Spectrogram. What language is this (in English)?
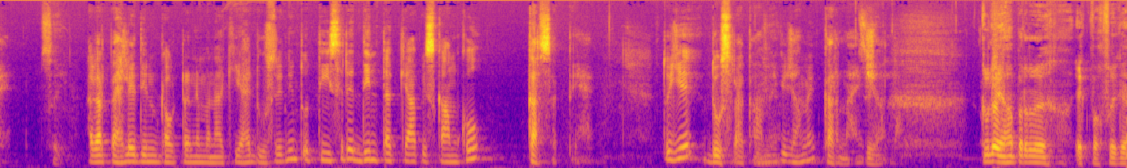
Urdu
